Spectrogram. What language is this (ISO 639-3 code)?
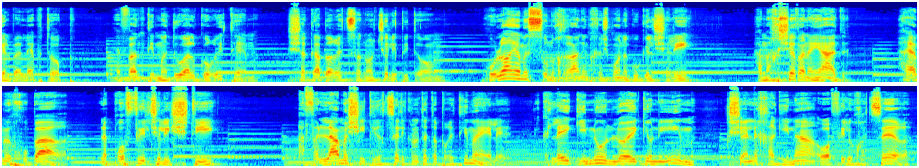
heb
